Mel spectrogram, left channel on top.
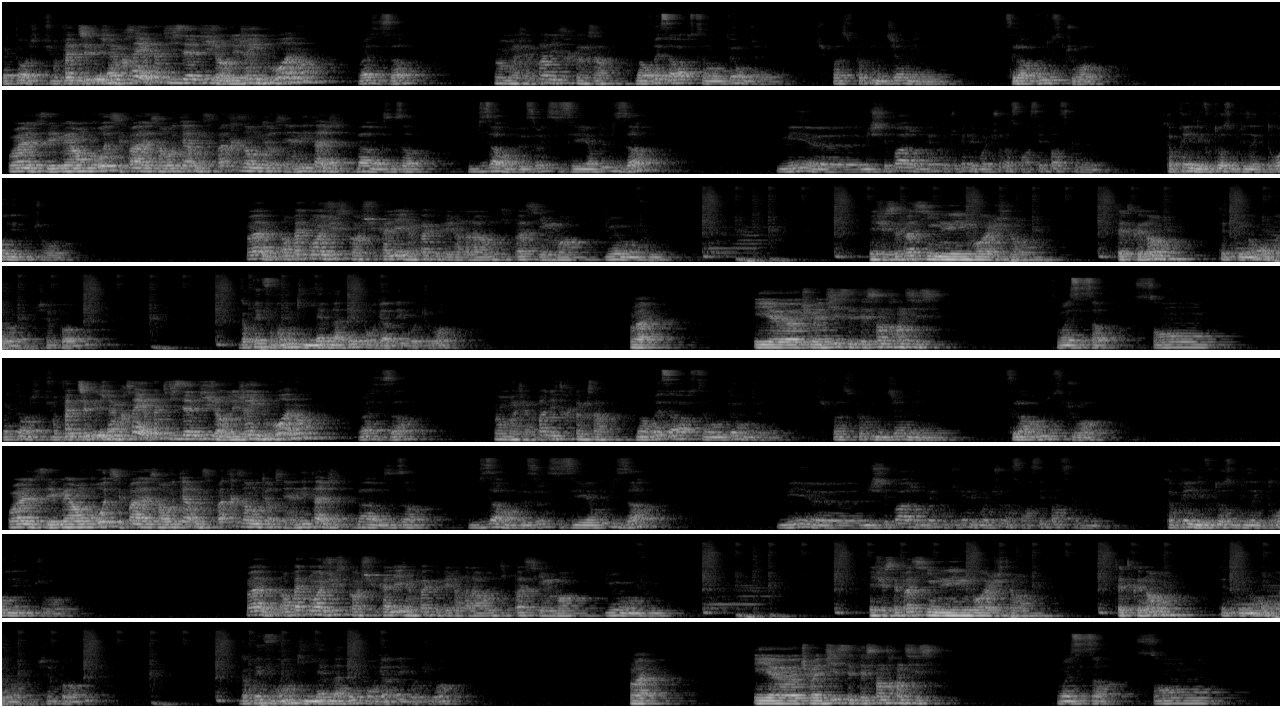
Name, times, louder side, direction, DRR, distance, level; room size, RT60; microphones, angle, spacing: voice 1, 0.0-1.5 3.6-4.1 6.3-7.8 8.1-9.4 10.1-11.0 16.0-17.0 17.4-19.3 20.5-23.7 24.4-26.2 31.6-32.2 37.7-39.2 40.7-42.8 48.9-50.6, left 1 dB, 30° left, -1 dB, 0.4 m, -32 dB
voice 2, 0.6-3.1 4.9-6.1 12.8-16.1 28.0-31.3 34.2-35.9 36.7-37.3 44.6-44.8 45.9-47.7, right 1 dB, 25° right, -3 dB, 0.7 m, -28 dB
sound 1, 31.9-32.3 32.6-33.6 33.9-34.3 34.5-34.9 35.2-36.2 36.5-36.9 37.2-37.5 37.8-38.9 39.1-39.5 39.8-40.2 40.5-41.5 41.8-42.2, right 1 dB, 5° left, 0.9 m, -43 dB
3.3 x 2.5 x 2.8 m, 0.78 s
head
